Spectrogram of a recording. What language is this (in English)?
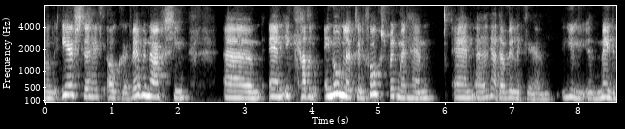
Dutch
